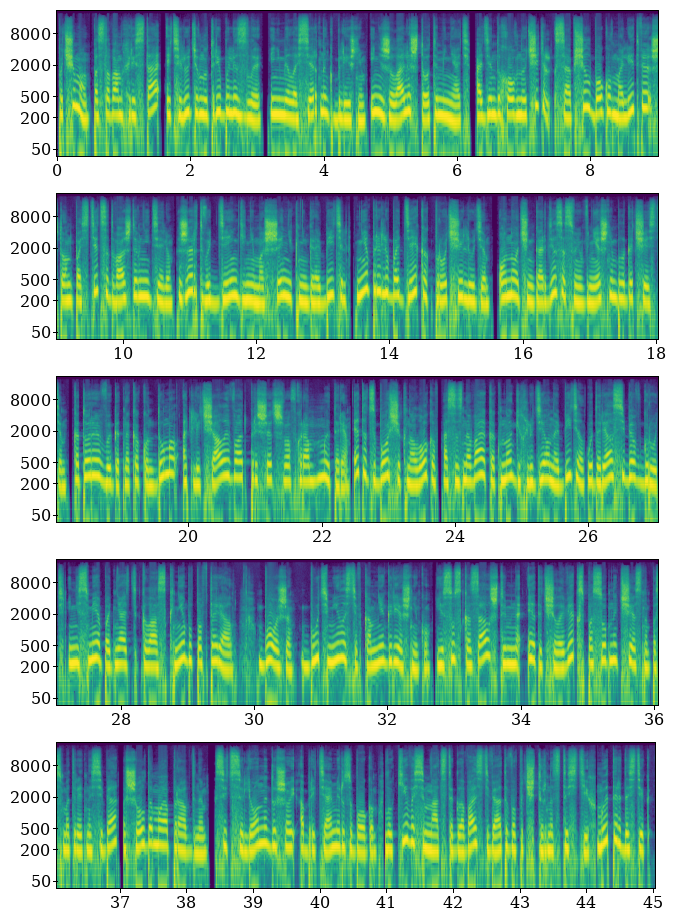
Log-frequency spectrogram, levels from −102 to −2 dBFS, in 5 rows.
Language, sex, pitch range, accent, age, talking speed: Russian, female, 195-250 Hz, native, 20-39, 160 wpm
